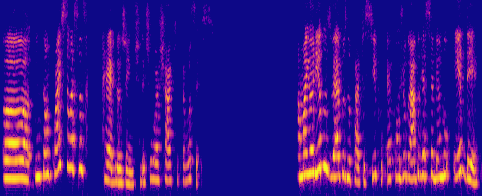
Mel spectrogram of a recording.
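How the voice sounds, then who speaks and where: A woman's voice: sits high, lively intonation, a little mellow. A woman teaching an English grammar lesson, patient and explaining step by step, checking in with her students after nearly every phrase. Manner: spells out examples slowly and clearly.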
